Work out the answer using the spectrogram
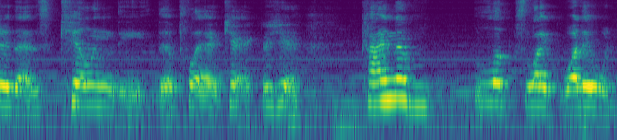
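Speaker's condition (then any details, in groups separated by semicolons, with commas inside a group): Cerebral palsy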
